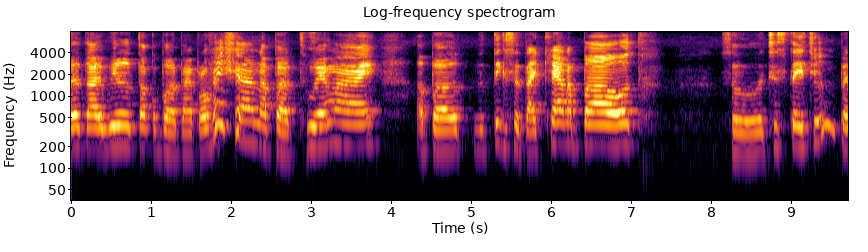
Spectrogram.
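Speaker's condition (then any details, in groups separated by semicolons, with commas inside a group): Cerebral palsy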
